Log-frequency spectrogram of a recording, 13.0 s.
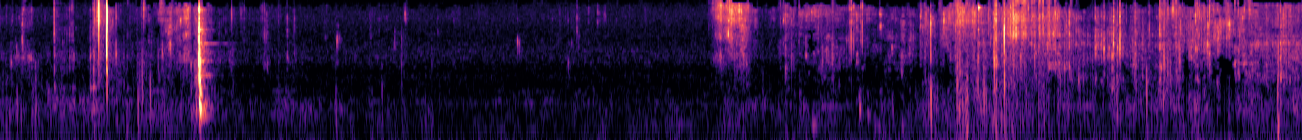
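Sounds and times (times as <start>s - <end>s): crunching and chewing: 0.0s - 4.3s, 7.1s - 13.0s.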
